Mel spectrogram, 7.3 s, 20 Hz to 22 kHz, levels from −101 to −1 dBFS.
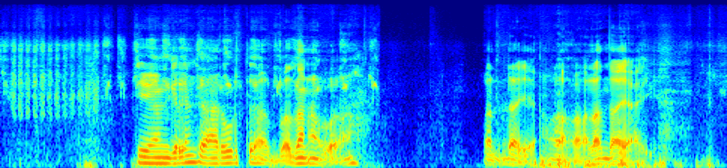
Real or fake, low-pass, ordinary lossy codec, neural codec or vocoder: fake; 19.8 kHz; none; codec, 44.1 kHz, 7.8 kbps, Pupu-Codec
